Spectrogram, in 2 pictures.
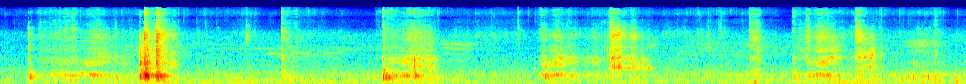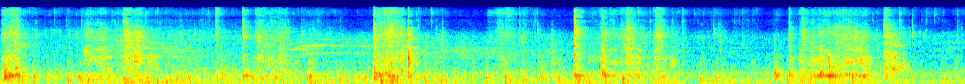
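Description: Aviyal, a vegetable dish with curd, being stirred in a cooking pot, giving repeated scraping and clinking spoon strokes in an irregular rhythm at close range, with no talking.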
